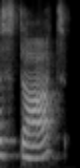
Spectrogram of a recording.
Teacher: the R actually changes the A, but you don't pronounce the R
